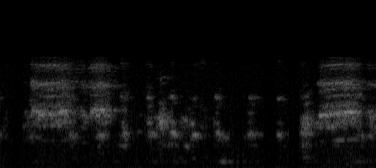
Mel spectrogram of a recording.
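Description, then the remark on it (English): Roosters crow loudly while hens cluck in between, a busy chorus of poultry with long strained crows at the start and end and choppy clucking in the middle. “All my roosters and hens, they going off.”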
